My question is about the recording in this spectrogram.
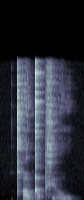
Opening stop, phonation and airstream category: aspirated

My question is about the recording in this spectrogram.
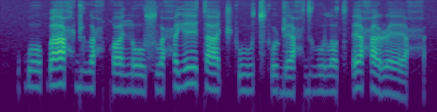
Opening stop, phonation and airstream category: implosive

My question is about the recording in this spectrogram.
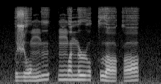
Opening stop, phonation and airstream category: plain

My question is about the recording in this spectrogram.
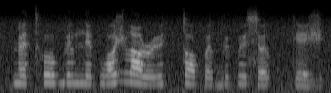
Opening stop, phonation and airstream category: aspirated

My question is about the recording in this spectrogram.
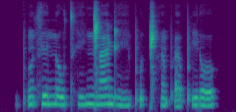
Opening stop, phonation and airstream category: ejective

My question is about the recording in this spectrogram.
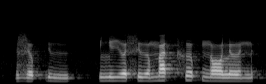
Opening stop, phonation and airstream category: plain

